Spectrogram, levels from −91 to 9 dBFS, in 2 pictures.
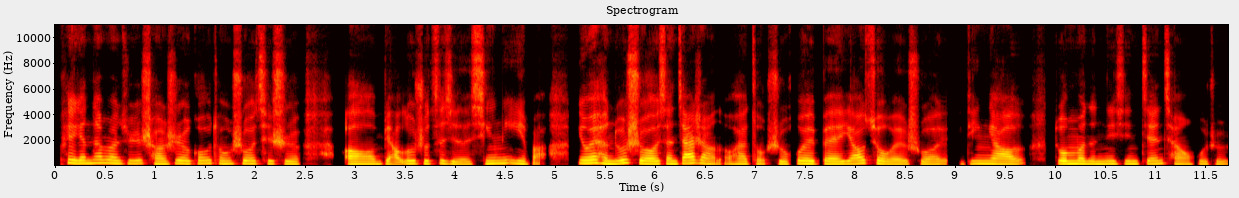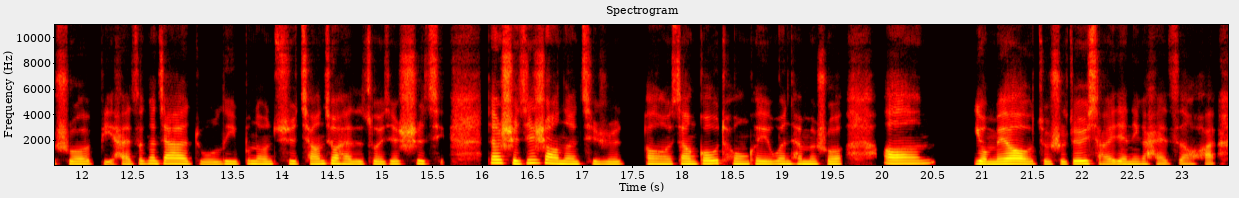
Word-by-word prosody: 可 260 - -1
以 240 - +5
跟 235 0 +3
他 250 - +1
们 240 -2 +2
去 225 +1 -2
尝 200 -4 -1
试 230 +3 -1
着 210 -2 +2
沟 225 +2 -1
通 215 -3 -2
说， 215 -1 0
其 210 -1 -4
实， 195 -1 -2 0.4
呃， 190 -1 +3
表 170 -4 0
露 215 +5 +2
出 215 0 -1
自 215 +2 -3
己 190 - -1
的 175 0 -3
心 220 +4 -1
意 225 -4 0
吧。 190 - -7 0.3
因 235 0 +2
为 245 +1 +6
很 210 -4 +3
多 230 +5 +4
时 250 - +1
候 200 -1 +5
像 205 0 +1
家 230 +3 +5
长 225 -4 -1
的 215 - -8
话， 190 0 -1
总 - - -6
是 190 -2 -2
会 205 +2 +3
被 195 -1 +2
要 210 +3 +3
求 235 - +1
为 90 -1 0
说 185 - -3
一 - - -6 0.2
定 210 +2 -1
要， 190 +2 +2 0.3
多 205 -2 +5
么 210 0 +4
地 195 - 0
内 195 +1 +1
心 195 0 -2
坚 210 +2 -2
强， 225 -4 -4
或 195 0 -6
者 185 0 -8
说 190 -1 -2
比 170 - -7
孩 180 - -4
子 205 +3 -6
更 215 +1 -1
加 210 0 +3
地 205 - +3
独 175 -2 -6
立， 190 0 -1
不 200 +3 -11
能 190 -2 0
去 200 0 -4
强 190 +1 -1
求 215 0 +1
孩 190 -2 -1
子 185 - -2
做 190 0 -3
一 - - -2
些 195 0 -2
事 205 +1 -2
情。 200 - -10 0.4
但 250 -1 +5
实 220 -4 +3
际 245 +4 0
上 230 -4 +3
呢， 195 -2 +1
其 195 0 -6
实， 185 0 -3 0.2
呃， 190 -2 -1
像 190 0 0
沟 215 +2 +3
通 195 -4 -3
可 200 - -5
以 190 -1 +1
问 195 0 -1
他 190 0 -4
们 190 0 0
说， 195 0 -2 0.4
呃， 220 0 +4 0.5
有 200 -2 +3
没 185 +1 +1
有 200 -1 +7
就 185 -1 -7
是 185 -1 -4
对 200 +3 +4
于 215 - +4
小 200 -3 -5
一 - - -1
点 185 -2 0
那 185 - -3
个 190 - -5
孩 95 - -6
子 95 - -11
的 95 0 -7
话， - - -6
200 Hz, 280 characters per minute, -22 LUFS, 190-215 Hz, 0.5 s, 有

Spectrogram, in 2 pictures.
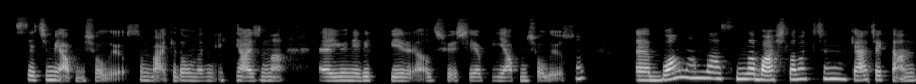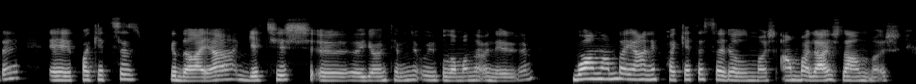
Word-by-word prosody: seçim 205 0 -3
yapmış - - -2
oluyorsun, 190 - -8
belki 185 - -4
de 185 - -3
onların 175 -1 -6
ihtiyacına, 185 -2 -3 0.4
eee, 175 - +4
yönelik 180 0 -3
bir 175 -1 -1
alışverişi 175 0 -7
yap 170 0 -5
yapmış 175 +1 -5
oluyorsun. 270 +2 -7 0.5
Eee, 195 -1 +5
bu 190 +4 +5
anlamda 300 +1 +4
aslında 255 -3 +3
başlamak 225 +4 +5
için 255 -2 0
gerçekten 205 -3 0
de, 275 +5 -3 0.3
eee, 195 0 +2
paketsiz 215 +3 -1 0.3
gıdaya 190 +4 +3
geçiş, 205 +4 -1
ııı, 180 0 0
yöntemini 190 +3 -3
uygulamanı 190 -1 -2
öneririm. 180 - -5 0.4
Bu 235 - +7
anlamda 255 0 +5
yani 230 -1 +2
pakete 225 +3 -1
sarılmış, 185 -5 0
ambalajlanmış, 195 - +1
195 Hz, 120 wpm, -22 LUFS, 180-230 Hz, 0.5 s, Bu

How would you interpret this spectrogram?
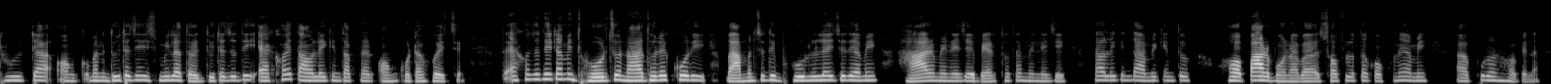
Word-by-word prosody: ২ 185 +1 -1 0.2
টা 185 - +2 0.2
অংক, 155 0 -5
মানে 175 -1 +1
২ 185 - +4
টা 205 - +5
জিনিস 200 -3 0
মিলাতে 190 -2 +2
হয়। 140 - +2
২ 165 - +1
টা - - +3
যদি 205 +3 -1 0.2
এক 170 - -7
হয় 235 +1 +1
তাহলে 175 -1 +3
কিন্তু 175 -1 -3
আপনার 165 -1 -5 0.2
অঙ্কটা 150 0 -3
হয়েছে। 150 -3 0 0.4
তো - - -8
এখন 215 +4 -3
যদি 235 +1 +1 0.2
আমি 245 - 0
ধৈর্য 170 0 +5 0.2
না 175 - +6
ধরে 195 +1 +6
করি 200 -2 +5 0.3
বা 155 - +3
আমার 165 +3 +1
যদি 195 +1 +3
ভুল 180 0 +4
হলেই 195 +1 +3
যদি 195 0 +3
আমি 190 - 0 0.3
হার 155 +4 +4
মেনে 165 -1 -1
যাই, 160 -1 +3
ব্যর্থতা 160 +6 -5
মেনে 155 -2 -4
যাই, 140 - -4 0.3
তাহলে 195 0 -2
কিন্তু 195 -1 -6
আমি 180 +1 -4
কিন্তু 180 +1 -6 0.4
হ - - -28 0.2
পারব 190 -3 +7
না 135 - -2
বা 145 - 0 0.2
সফলতা 170 +2 -4
কখনোই 175 +5 -6 0.5
আ - - -3
পূরণ 195 -2 -3
হবে 145 -6 -6
না। - - -13
175 Hz, 210 wpm, -21 LUFS, 160-195 Hz, 0.5 s, পারব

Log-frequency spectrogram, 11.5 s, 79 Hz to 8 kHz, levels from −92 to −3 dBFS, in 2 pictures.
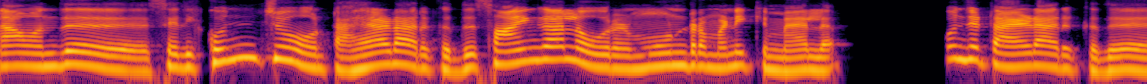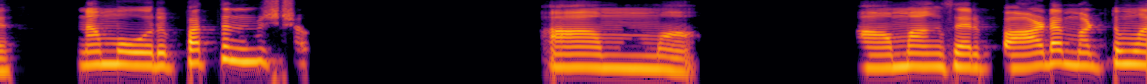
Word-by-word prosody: நான் 220 0 +3
வந்து, 220 +3 +1 0.4
சரி 200 -1 -1
கொஞ்சம் 310 -3 0 0.2
டயர்டா 220 +8 +3
இருக்குது. 185 -1 -3
சாயங்காலம் 275 0 +3
ஒரு 190 -2 0
3:30 220 +1 0
மணிக்கு 205 -2 -1
மேல 175 +1 +1 0.6
கொஞ்சம் 310 -1 0
டயர்டா 215 +1 +5
இருக்குது. 175 -1 -2 0.5
நம்ம 240 0 +1
ஒரு 220 0 0
10 260 +4 +1
நிமிஷம் 275 -1 -5 1.3
ஆம்மா. 195 -3 -2 1.0
ஆமாங்க 210 +2 0
சார். 205 -1 +1
பாடம் 225 +4 +3
மட்டுமா 235 +2 -1
220 Hz, 120 wpm, -20 LUFS, 200-245 Hz, 1.3 s, டயர்டா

